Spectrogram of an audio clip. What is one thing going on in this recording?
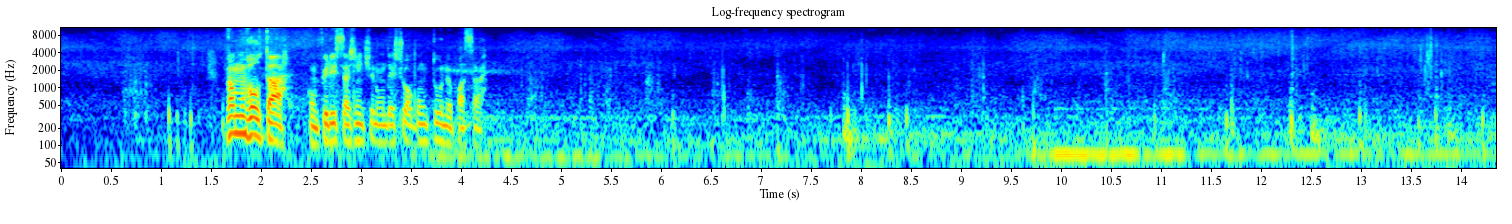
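Footsteps crunch slowly on loose gravel.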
